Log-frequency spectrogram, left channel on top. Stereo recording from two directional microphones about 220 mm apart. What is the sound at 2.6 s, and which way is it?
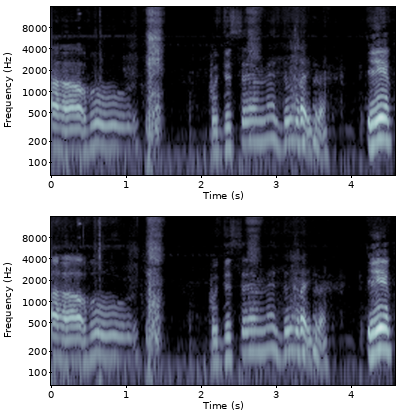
Mantra, 30° left (ahead or behind).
